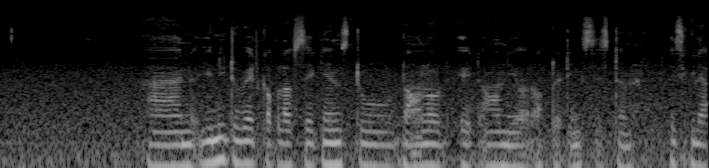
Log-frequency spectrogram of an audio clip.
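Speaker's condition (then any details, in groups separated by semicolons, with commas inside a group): No condition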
